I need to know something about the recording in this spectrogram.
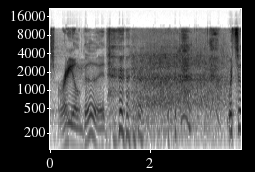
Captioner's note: laughter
